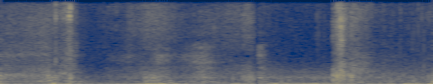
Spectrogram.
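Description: Footsteps of a person walking outdoors, a few separate steps over a steady low rumble.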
